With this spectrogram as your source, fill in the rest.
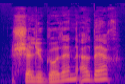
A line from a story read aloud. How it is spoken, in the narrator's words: asked Franz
